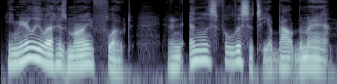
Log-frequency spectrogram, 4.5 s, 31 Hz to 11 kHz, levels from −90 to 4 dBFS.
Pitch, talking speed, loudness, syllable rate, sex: 110 Hz, 175 wpm, -18 LUFS, 5.1 syllables/s, male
